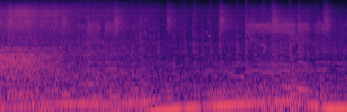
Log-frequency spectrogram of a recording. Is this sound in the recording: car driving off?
yes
